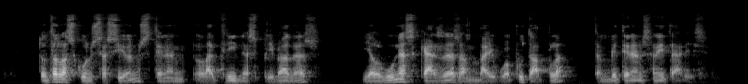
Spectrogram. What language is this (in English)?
Catalan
